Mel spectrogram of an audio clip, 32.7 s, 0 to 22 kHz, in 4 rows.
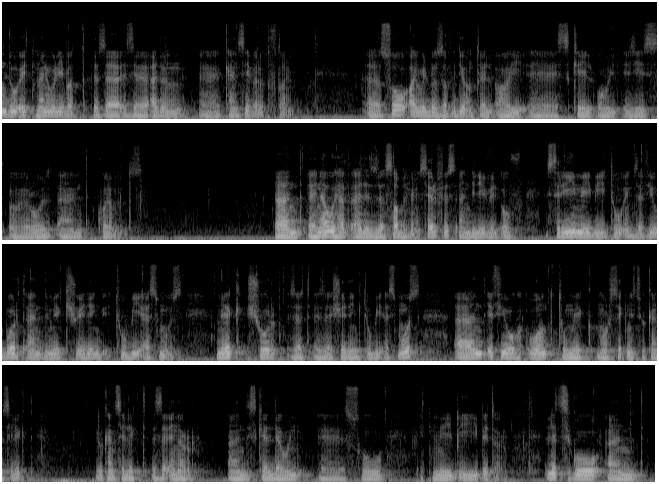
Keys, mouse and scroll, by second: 0.0 scroll down 3, 0.5 scroll down 2, 0.9 shift+middle click, 3.2 shift+middle click, 4.4 scroll down 1, 5.1 shift+middle click, 7.6 shift+middle click, 8.0-9.1 scroll up 2, 9.1-9.4 scroll down 2, 9.6 shift+middle click, 10.6 Tab, 10.6 middle click, 10.6-11.9 scroll down 2, 12.6 middle click, 15.1 click, 17.2 right click, 17.2 middle click, 17.9 right click, 18.9 click, 19.4 right click, 20.3 middle click, 23.2-24.0 scroll up 4, 24.0-26.6 scroll down 4.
